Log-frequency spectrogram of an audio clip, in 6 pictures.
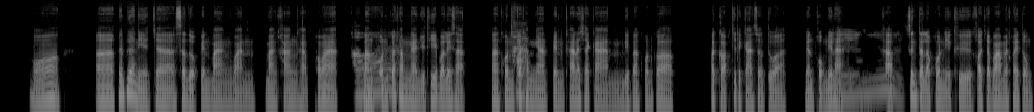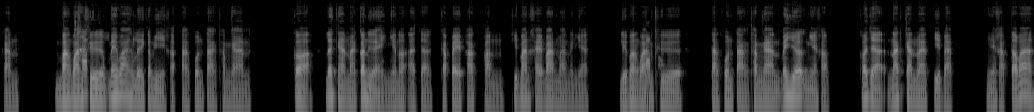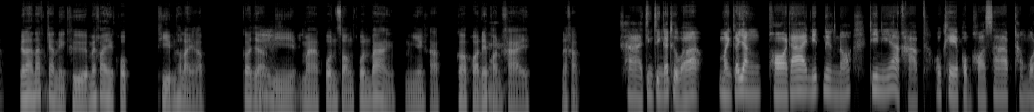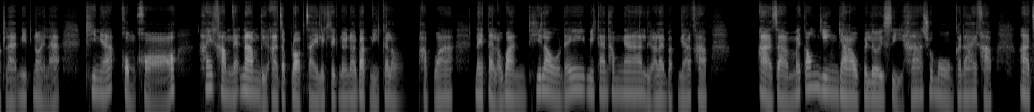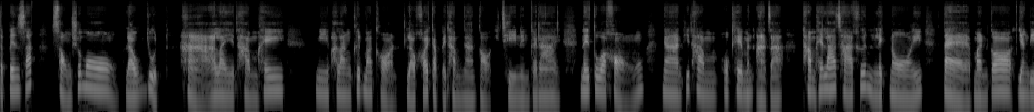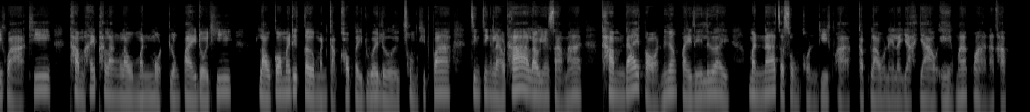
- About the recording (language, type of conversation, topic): Thai, advice, จะเริ่มจัดสรรเวลาเพื่อทำกิจกรรมที่ช่วยเติมพลังให้ตัวเองได้อย่างไร?
- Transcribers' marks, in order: other background noise; tapping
